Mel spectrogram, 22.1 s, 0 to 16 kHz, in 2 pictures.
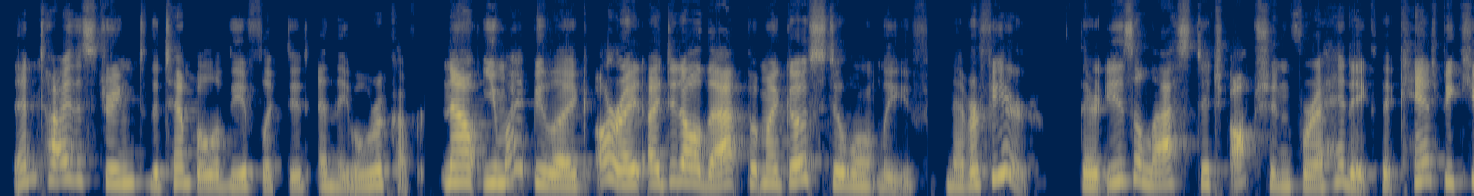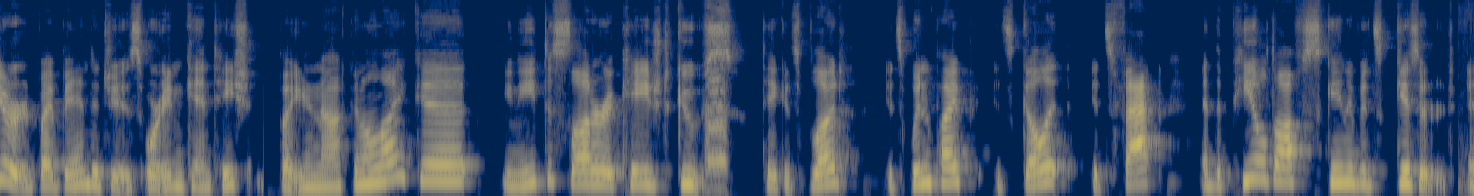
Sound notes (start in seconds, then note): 13.2 sing-songy; 16.4 goose honk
